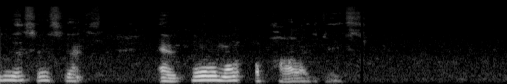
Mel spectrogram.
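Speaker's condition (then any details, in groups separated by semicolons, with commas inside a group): Spinal neurosarcoidosis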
